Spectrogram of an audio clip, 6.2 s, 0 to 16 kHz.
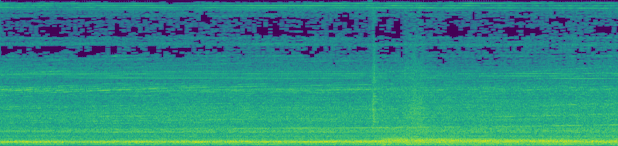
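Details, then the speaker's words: Homemade jet engine 4.0, second test run, ignited by a new ceramic glow plug: rushing steady roar with a thin whistle that never spools to self-running, because thermal expansion made the rotor/turbine hit the housing; fix planned by machining housing material on the lathe. "At least the first obvious reason why the engine didn't run after all is that the rotor/turbine has hit the housing again due to thermal expansion."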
